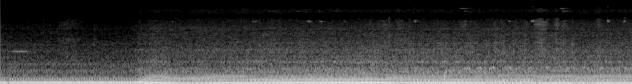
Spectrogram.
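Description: Off-road vehicle's engine running under load on a dirt trail, its pitch rising about a second and a half in as it speeds up, then holding steady.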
